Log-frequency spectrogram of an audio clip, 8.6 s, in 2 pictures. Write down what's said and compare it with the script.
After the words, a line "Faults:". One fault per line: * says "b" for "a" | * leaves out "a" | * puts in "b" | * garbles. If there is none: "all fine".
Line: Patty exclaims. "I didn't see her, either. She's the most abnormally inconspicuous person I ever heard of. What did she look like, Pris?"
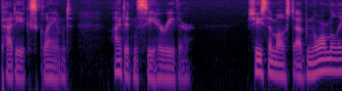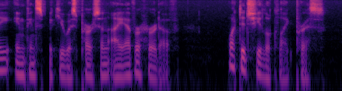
Patty exclaimed. "I didn't see her, either. She's the most abnormally inconspicuous person I ever heard of. What did she look like, Pris?"
Faults:
* says "exclaimed" for "exclaims"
